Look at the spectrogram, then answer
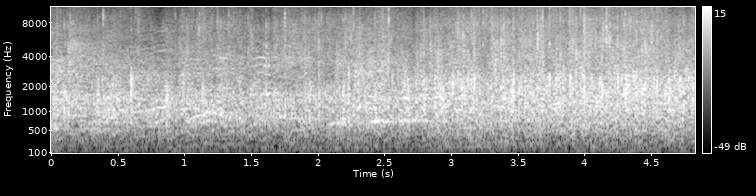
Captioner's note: audience clapping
